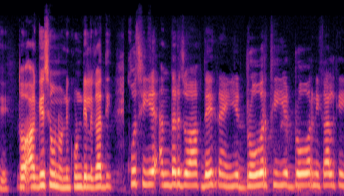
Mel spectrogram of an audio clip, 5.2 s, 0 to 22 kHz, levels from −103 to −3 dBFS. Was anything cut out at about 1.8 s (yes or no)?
yes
